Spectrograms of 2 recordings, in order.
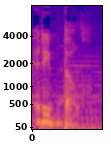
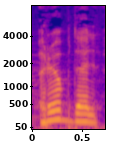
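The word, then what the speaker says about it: Rypdal: И трудно привести пример музыканта, который уже после этого так свободно трансформировал бы гитарный звук, наполняя его неповторимыми нюансами и интонациями, как Терье Рибдал. Будем так произносить его фамилию, хотя сами норвежцы, соотечественники музыканта, умудряются выдать нечто среднее между Рёбдаль, Рибдаль и Рюбдаль.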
